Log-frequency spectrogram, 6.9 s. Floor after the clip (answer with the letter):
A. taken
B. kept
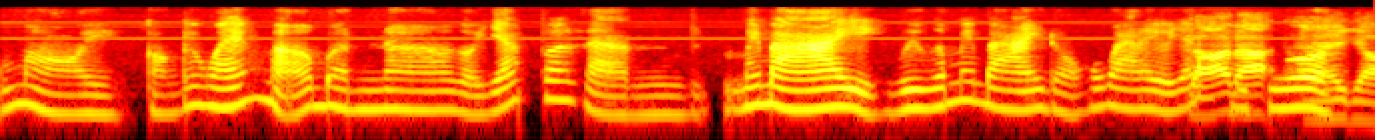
A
